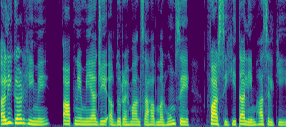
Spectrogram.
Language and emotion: Urdu, neutral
